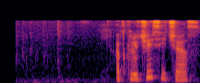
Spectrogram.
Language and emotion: Russian, neutral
